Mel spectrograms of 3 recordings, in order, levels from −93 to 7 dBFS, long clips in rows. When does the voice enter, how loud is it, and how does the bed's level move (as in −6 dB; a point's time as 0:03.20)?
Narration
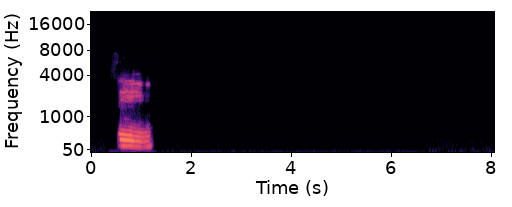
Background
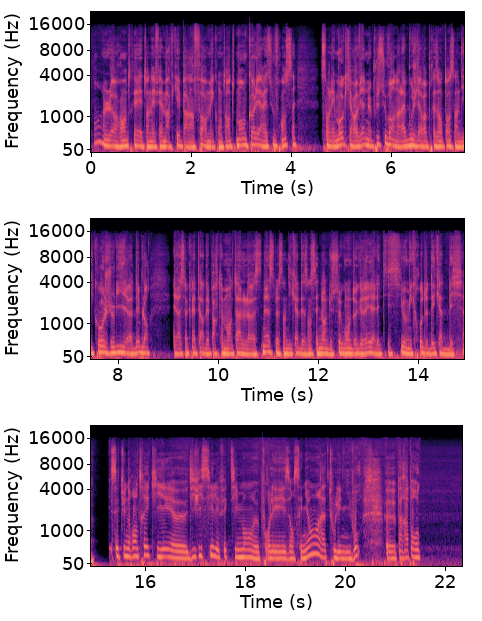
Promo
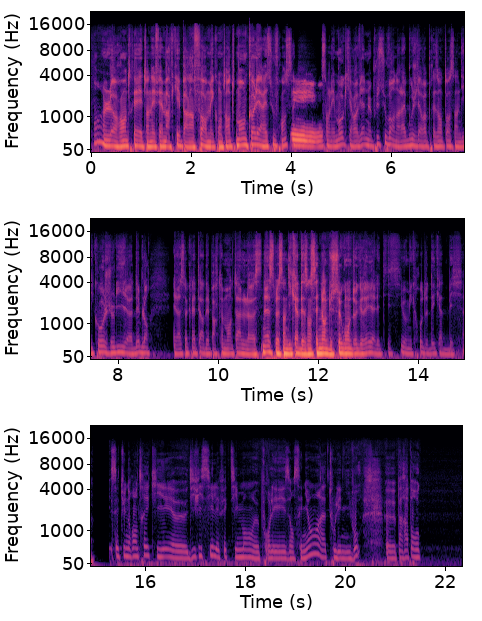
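3.45 s, −1.5 dB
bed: 0:03.34 −5.5 dB
0:04.08 −14.5 dB
0:10.34 −14.5 dB
0:11.23 −1 dB
0:12.38 −1 dB
0:13.43 −20.5 dB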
